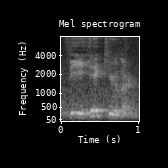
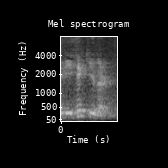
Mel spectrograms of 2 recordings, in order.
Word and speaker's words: vehicular: H is silent but for this word you say vehicular you say the H for that vehicular for the word family everybody say vehicular vehicular everybody say vehicle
